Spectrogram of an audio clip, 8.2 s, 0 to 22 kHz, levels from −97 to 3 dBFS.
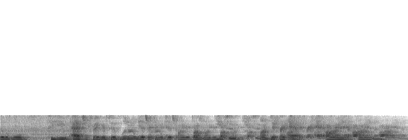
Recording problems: echo of what is said; strong; from 3 s on; 530 ms later, 6 dB below the speech
off-mic speech; far
high frequencies cut off; severe; nothing above 4 kHz
room echo; slight; dies away in 0.5 s
household noises; noticeable; until 2 s; 20 dB below the speech
abrupt cut into speech; at the start

